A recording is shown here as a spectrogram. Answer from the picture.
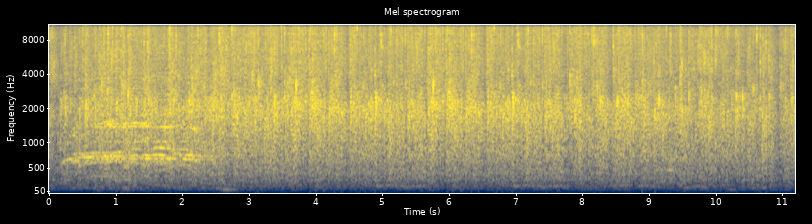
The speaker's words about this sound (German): Der nächste Applaus geht an Weststeirisch zusammengewürfelt.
